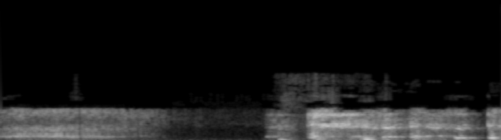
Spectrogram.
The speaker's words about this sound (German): Da muss man mal husten.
